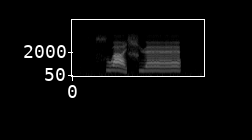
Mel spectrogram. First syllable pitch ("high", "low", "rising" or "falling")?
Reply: falling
